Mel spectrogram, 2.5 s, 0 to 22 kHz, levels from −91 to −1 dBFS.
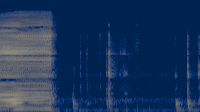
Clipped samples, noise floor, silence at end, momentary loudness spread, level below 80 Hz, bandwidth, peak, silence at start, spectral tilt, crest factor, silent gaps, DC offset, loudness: under 0.1%; -75 dBFS; 0.1 s; 25 LU; -68 dBFS; 15.5 kHz; -18 dBFS; 0 s; -1 dB/octave; 24 dB; none; under 0.1%; -34 LUFS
